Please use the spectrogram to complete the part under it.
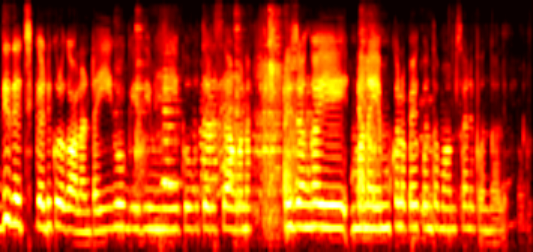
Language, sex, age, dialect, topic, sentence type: Telugu, male, 18-24, Telangana, agriculture, statement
